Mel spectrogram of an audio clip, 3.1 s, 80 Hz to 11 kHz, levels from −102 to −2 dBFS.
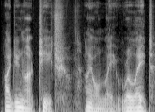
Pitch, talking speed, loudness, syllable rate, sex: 80 Hz, 135 wpm, -18 LUFS, 4.2 syllables/s, male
